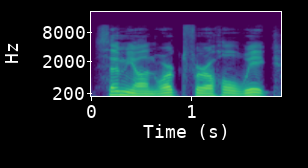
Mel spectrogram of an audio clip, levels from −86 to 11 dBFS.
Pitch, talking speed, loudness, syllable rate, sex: 125 Hz, 190 wpm, -14 LUFS, 5.4 syllables/s, male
